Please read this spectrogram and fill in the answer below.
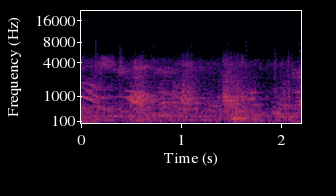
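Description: Faint street ambience: a few footsteps on hard pavement about half a second apart, with distant voices.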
